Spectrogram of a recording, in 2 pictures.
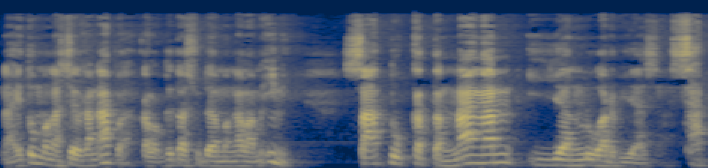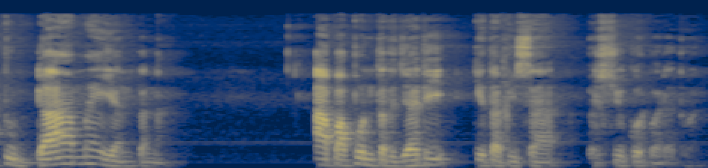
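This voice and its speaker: A male pastor giving an animated sermon, acting out quoted voices and addressing the congregation directly. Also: moderate pace. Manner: animated, acts out quoted voices with big pitch jumps; addresses the congregation as brothers and sisters.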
